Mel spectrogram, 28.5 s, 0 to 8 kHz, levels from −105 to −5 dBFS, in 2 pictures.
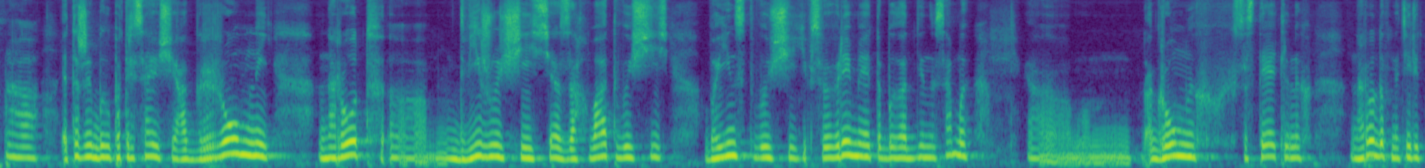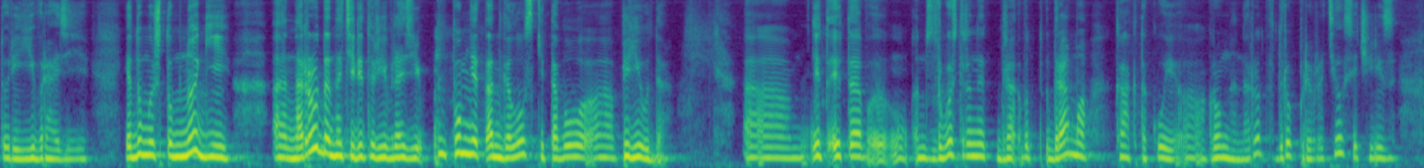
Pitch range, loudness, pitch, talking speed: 185-215 Hz, -22 LUFS, 195 Hz, 105 wpm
